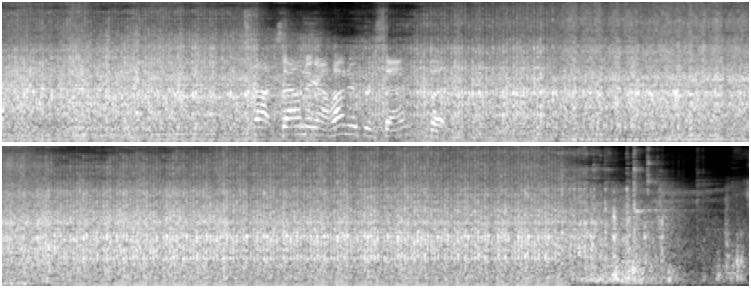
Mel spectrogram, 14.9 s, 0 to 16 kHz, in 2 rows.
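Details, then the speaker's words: 1985 Dodge Ram W350 crew cab dually with swapped 5.9L Cummins 12-valve diesel, first start: loud uneven clatter at idle with irregular knocks, running rough; owner plans to adjust injection pump timing and crack injectors. "well that's good anyway at least it runs I know it runs it doesn't R sound good but it hasn't ran for a number of years I think"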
